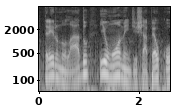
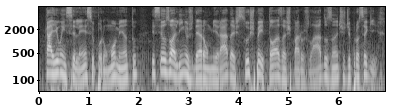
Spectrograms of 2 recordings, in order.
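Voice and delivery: ordinary delivery

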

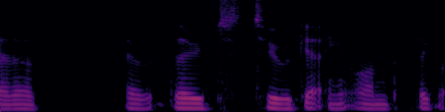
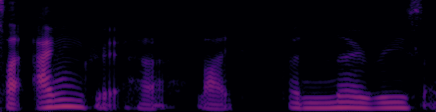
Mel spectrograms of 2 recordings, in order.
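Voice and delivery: ordinary talk

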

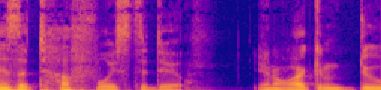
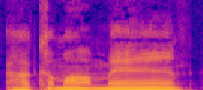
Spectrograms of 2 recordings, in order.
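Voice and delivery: Biden catchphrase; 6 semitones higher, 5 dB louder, slower than usual. Shown as a demonstration. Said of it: "you gotta use".

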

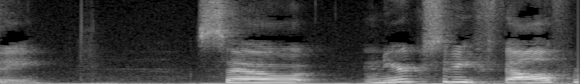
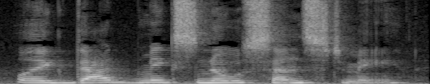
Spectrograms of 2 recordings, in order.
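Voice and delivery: normal talking voice

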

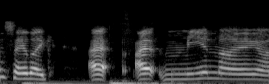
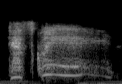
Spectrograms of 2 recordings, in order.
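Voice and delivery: high squealed cheer, not whispered; shrill fangirl squeal, fully voiced; 9 semitones higher, 4 dB quieter than usual. Shown as a demonstration. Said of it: "Like this?".

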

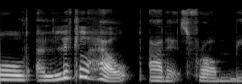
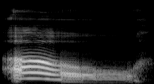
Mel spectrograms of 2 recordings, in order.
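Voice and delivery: long, raised, falling "oh"; delighted wonder; 4 semitones higher, 6 dB louder than usual. A narrator's reading. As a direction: draw it out in awe. Belle and Beast hear harp music.

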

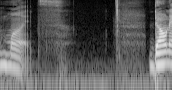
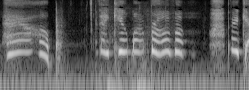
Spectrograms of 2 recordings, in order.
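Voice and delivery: high, frantic fake cry for help; mock screaming; 12 semitones higher, 6 dB quieter, slower than usual. Recapping a show, imitating the character's staged screams. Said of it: "he started screaming".

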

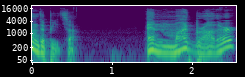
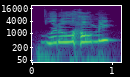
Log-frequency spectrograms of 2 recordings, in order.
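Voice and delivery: high, teasing "little homie"; playful high call to little brother; mock cutesy; 4 dB quieter than usual. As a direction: coo it like to a kid. Mock-cute address to brother.

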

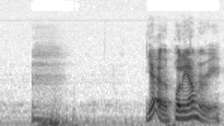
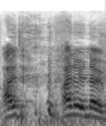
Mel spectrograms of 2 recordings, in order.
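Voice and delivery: laughing; 6 semitones higher, 9 dB louder than usual. Real, not acted. Laughing after joke.

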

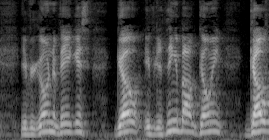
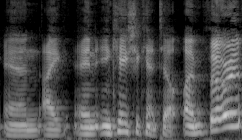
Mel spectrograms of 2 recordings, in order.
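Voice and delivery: normal talking voice

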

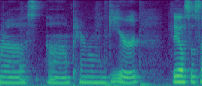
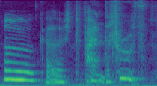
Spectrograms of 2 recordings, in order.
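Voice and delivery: higher, whispered and hushed; mock dramatic whisper; 6 semitones higher, slower than usual. Answering why she stayed, mock mysterious whisper. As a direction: hush it like a grand secret.

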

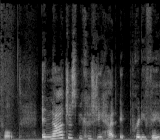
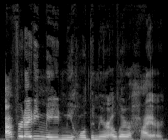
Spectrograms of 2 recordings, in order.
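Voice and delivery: ordinary delivery, nothing marked

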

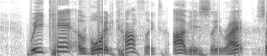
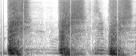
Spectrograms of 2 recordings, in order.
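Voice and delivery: breathy psh psh airsoft shots; gun noises; 2 semitones lower, 12 dB louder, slower than usual. Retold or imitated. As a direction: imitate quick airsoft gun pops.

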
